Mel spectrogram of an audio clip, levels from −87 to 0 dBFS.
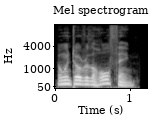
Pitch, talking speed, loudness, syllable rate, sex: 140 Hz, 295 wpm, -15 LUFS, 7.7 syllables/s, male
